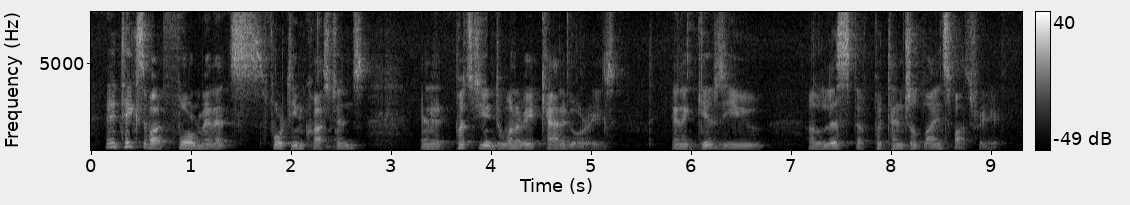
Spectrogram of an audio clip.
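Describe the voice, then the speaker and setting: A somewhat breathy man's voice at medium pitch, fairly quick, with ordinary pitch variation and big swings in loudness. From born in Africa, raised in Canada. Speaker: coach and speaker. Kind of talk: interview answer.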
